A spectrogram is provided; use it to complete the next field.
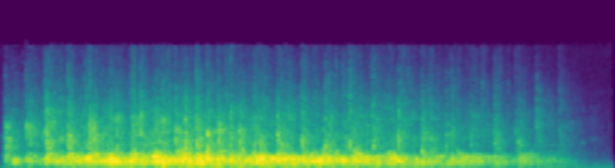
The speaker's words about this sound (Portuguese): Vamos aplaudir.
